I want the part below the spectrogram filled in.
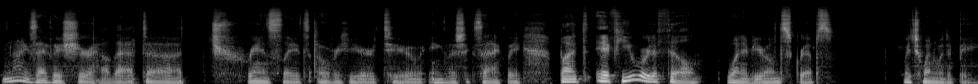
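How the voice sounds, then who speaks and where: A man hosting a casual interview podcast, halting and rambling as he thinks aloud and puts questions to a guest. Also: extremely low pitch, big pitch swings, husky, no echo.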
